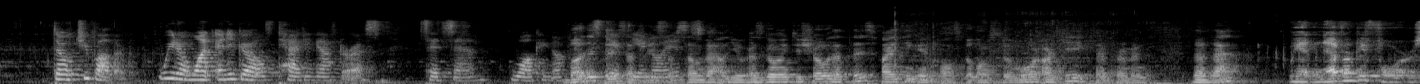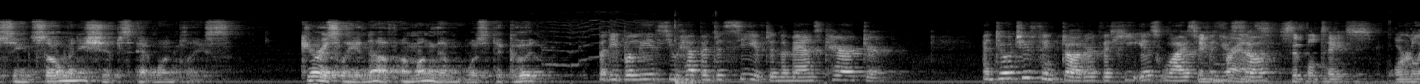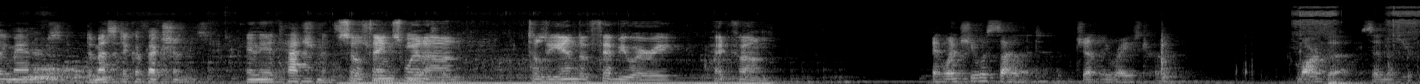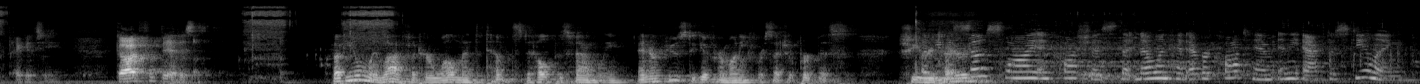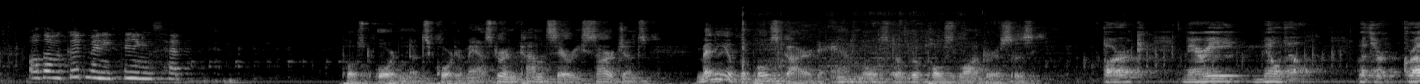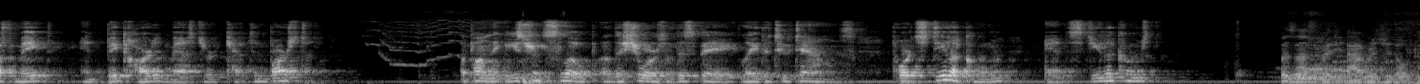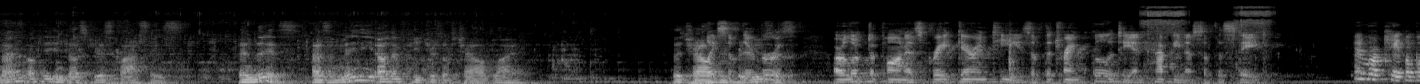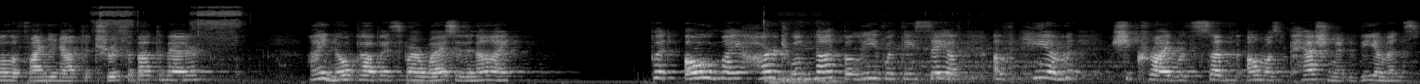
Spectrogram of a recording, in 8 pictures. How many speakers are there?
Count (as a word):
ten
